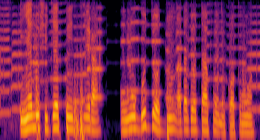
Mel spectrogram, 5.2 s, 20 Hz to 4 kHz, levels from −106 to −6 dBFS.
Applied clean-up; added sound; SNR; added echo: neural mask model RNNoise.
